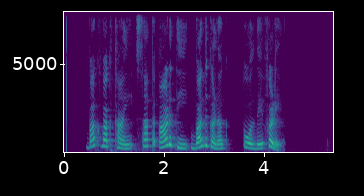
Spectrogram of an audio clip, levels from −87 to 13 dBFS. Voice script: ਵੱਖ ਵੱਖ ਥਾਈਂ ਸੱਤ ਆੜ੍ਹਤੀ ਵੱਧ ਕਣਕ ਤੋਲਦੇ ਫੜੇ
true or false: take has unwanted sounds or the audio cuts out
false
